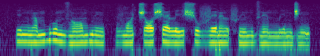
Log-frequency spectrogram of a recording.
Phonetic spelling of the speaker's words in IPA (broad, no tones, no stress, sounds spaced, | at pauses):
i ŋ ɡ ã m b u n z ɔ̃ b ĩ | v ɔ̃ t͡ʃ ɔ ʃ ɛ l i ʃ u v e ɾ ɛ̃ l f ĩ m d͡z ẽ m i n d͡ʒ ĩ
